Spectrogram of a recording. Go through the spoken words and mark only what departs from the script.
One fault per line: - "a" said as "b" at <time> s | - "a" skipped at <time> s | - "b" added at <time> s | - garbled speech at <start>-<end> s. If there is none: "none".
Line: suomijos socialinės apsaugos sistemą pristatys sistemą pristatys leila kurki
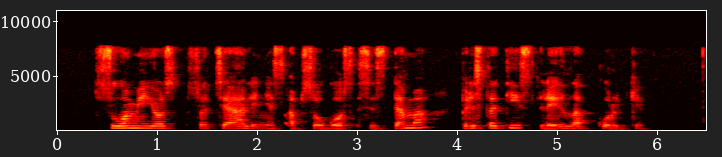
- "sistemą pristatys" skipped at 4.8 s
